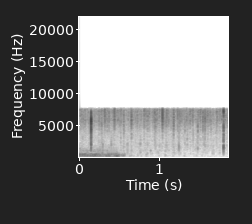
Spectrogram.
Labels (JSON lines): {"label": "biophony, growl", "recorder": "SoundTrap 600 or HydroMoth"}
